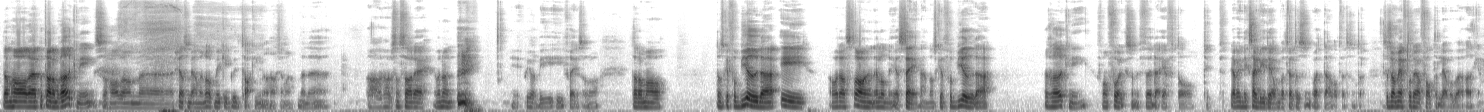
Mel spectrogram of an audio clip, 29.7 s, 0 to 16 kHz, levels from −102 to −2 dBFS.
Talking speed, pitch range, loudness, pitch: 175 wpm, 115-145 Hz, -29 LUFS, 120 Hz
